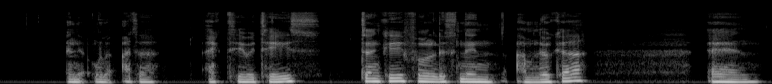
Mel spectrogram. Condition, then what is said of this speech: Down syndrome. My speech isn't always clear.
